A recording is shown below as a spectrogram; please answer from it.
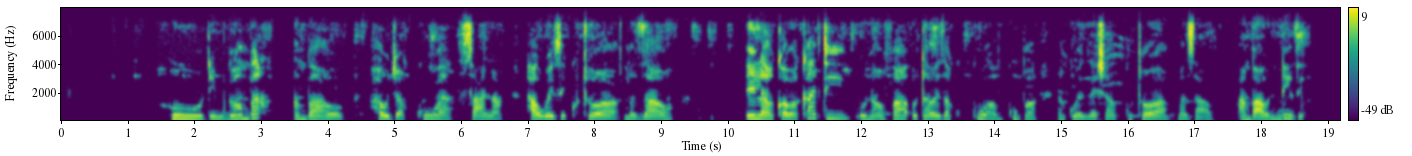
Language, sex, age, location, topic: Swahili, female, 18-24, Wajir, agriculture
